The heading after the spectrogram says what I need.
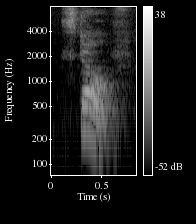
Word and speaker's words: stove: Stove. Stove. Silent E at the end. We don't say stove or stovey. We write it, we don't read it.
